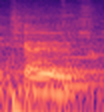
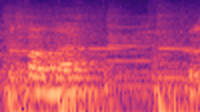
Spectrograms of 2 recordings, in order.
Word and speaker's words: Cobh: Then there's a place called Cove, which is spelled Cobh. You have to, so don't say that when you're there, say Cove. Cobh. Say Cobh. Because everyone will know you're not from around there.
